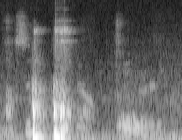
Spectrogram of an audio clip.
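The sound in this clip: A teapot is opened with two sharp ceramic clinks of the lid in quick succession, followed by quiet talking.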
